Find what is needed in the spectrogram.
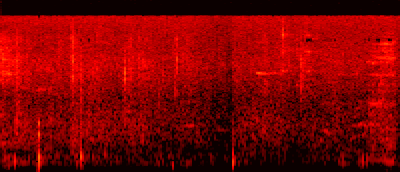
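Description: A few faint, short knocks and thumps over a quiet hall: two close together near the start and one more a little past the middle. They are handling noise from a handheld microphone.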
